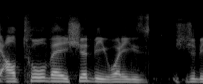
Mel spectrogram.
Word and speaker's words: Altuve: I guess I have to say this three syllables before we close things out Altuve, Altuve. And by the way, I, I said it right that time.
